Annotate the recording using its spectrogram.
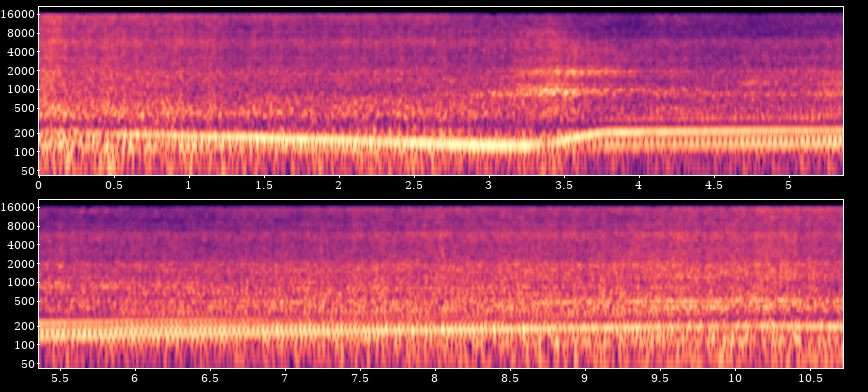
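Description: A Mercedes-Benz car's engine, heard from inside the cabin on a race track. Its revs fall under braking, step up sharply about three and a half seconds in as it downshifts, then climb steadily as it accelerates out of the corner.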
